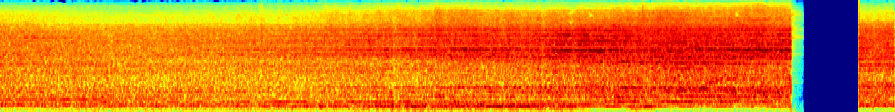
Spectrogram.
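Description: Trains running through a station: a steady rumble and whine of train noise that grows somewhat stronger about halfway through as a regional train approaches. Near the end the sound cuts out completely for about half a second at an edit, then the train noise resumes.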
